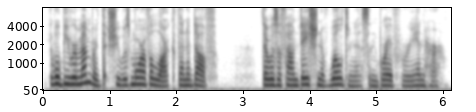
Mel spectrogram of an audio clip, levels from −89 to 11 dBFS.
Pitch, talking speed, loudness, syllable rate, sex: 210 Hz, 235 wpm, -19 LUFS, 6.3 syllables/s, female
